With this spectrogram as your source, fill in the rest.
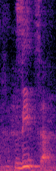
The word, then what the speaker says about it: Zitsa: yeah what's your name zitsa like pizza but with the z zitsa like zitsa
